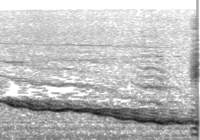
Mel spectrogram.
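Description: PC theremin emulator program sounding one sine-like tone that glides steadily down in pitch, from a high whistling note to a middle one, with a slight waver near the end.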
